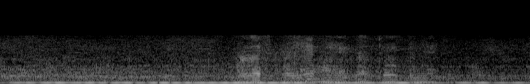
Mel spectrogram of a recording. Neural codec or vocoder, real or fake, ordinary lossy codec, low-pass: codec, 44.1 kHz, 3.4 kbps, Pupu-Codec; fake; AAC, 16 kbps; 7.2 kHz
